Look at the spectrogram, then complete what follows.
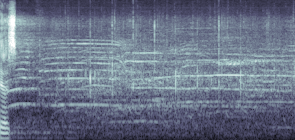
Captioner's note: crowd cheering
